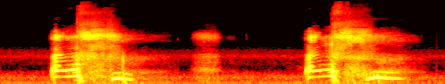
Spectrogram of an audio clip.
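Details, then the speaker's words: Deliberately induced sneezes in a comedy sketch about a cat allergy: two voiced sneezes, each a rising in-breath then a sharp burst, with a soft sniff between. "oh oh maybe maybe I am a little maybe I a little allergic to it I'll just take notes and it'll be fine"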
